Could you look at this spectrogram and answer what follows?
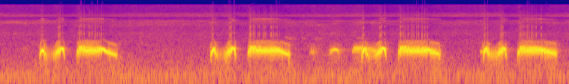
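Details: Spotted dove of the Meratus type challenging a rival while luring: repeated low phrases of a short double note followed by a sustained hoarse coo, four phrases with a softer brief note between.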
